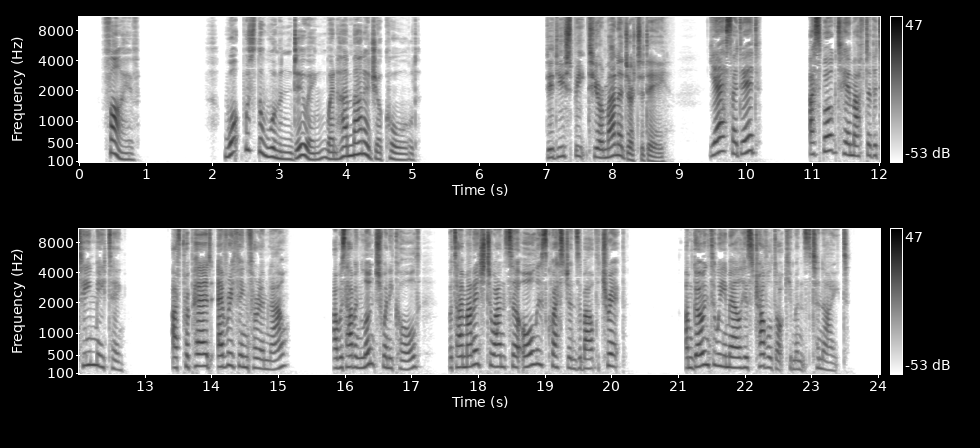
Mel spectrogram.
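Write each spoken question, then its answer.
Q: What was the woman doing when her manager called?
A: Having lunch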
